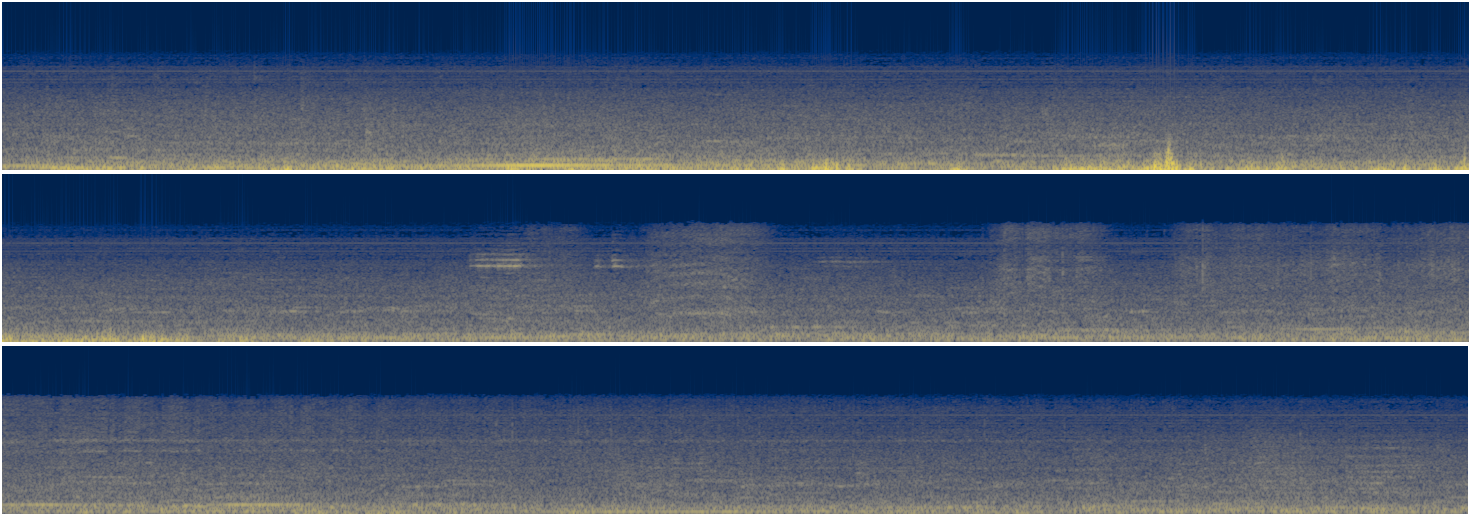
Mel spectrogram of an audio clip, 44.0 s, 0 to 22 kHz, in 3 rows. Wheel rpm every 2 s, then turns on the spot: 0, 0, 0, 0, 0, 0, 0, 0, 0, 0, 0, 0, 0, 0, 0, 0, 0, 0, 0, 0, 0, 0.
none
